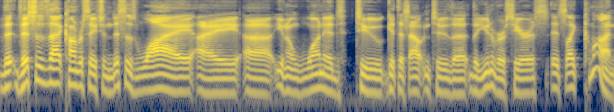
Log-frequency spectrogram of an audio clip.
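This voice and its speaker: Speaking in a normal speaking voice with an American accent, this person moves at a fairly slow pace with hardly any pauses and ordinary pitch variation. The recording is very clean, with a silent background. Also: man, fairly low pitch for a man. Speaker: podcast host. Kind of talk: casual conversation.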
